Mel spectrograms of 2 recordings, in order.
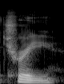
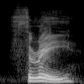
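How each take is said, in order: First: The word begins with a plain t sound. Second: The word begins with a soft th sound. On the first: The speaker calls it wrong. "they might say tree" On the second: The speaker calls it right. "instead of three"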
